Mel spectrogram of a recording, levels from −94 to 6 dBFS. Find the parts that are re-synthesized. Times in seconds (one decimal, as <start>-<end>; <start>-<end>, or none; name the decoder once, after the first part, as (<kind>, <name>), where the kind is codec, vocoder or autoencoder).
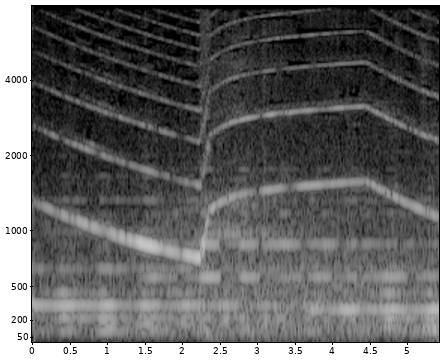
none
